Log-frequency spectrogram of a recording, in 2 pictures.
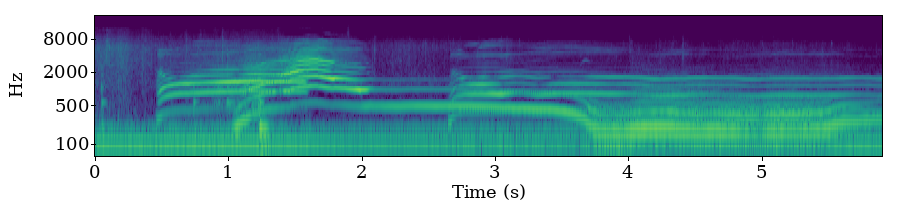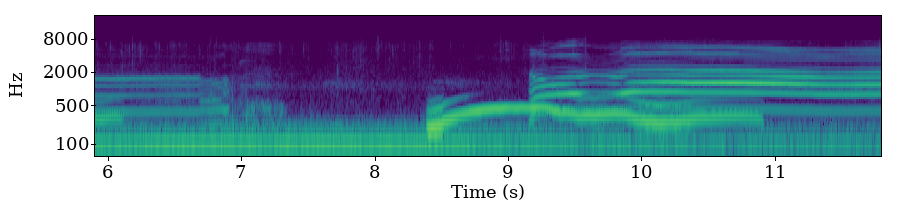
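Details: Caterwauling by stray cats on a Japanese cat island, squabbling over one fish, filmed with a GoPro: sliding, warbling yowls that dip and rise, a pause, then another bending howl, with a constant low hum beneath.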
